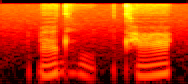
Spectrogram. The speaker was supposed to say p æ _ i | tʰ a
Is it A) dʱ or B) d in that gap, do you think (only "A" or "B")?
A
